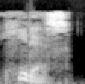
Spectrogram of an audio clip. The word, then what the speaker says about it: HEDIS: and healthcare effectiveness data and information set, HEDIS, pronounced HEDIS.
